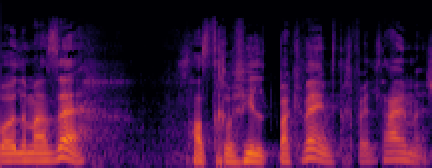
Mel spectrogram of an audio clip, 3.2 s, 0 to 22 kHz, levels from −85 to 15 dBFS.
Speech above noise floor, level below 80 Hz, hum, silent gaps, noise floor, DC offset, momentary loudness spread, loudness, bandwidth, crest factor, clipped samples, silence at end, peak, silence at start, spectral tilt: 32 dB; -62 dBFS; none; none; -58 dBFS; under 0.1%; 12 LU; -27 LUFS; 14.5 kHz; 22 dB; under 0.1%; 0 s; -4 dBFS; 0 s; -6 dB/octave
